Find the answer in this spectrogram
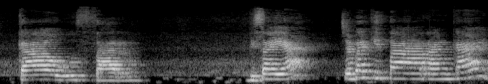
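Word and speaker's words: الكوثر: Lalu ditutup dengan lafaz kausar, pendek-pendek juga. Tapi ingat saat melafazkan sar di sana karena huruf sa, maka ujung lidahmu dorong ke gigi atas supaya bunyi S-nya itu tipis. Sar, seperti itu. Kausar.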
